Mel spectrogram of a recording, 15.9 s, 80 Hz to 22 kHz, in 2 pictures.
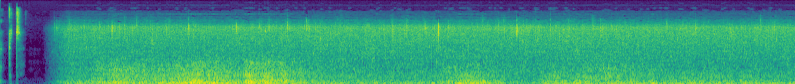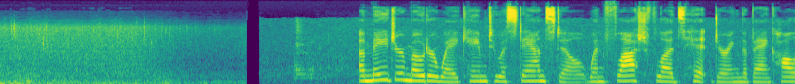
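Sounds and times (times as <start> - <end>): rolling thunder: 0.5 - 10.4
heavy rain: 0.5 - 15.2.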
